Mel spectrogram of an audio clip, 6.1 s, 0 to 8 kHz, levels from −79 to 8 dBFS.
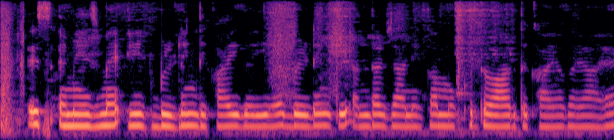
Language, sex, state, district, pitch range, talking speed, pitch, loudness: Hindi, female, Jharkhand, Jamtara, 200-215 Hz, 165 wpm, 205 Hz, -18 LUFS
